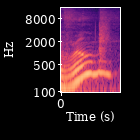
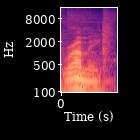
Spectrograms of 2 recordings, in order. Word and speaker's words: Rumi: Is it Rumi or Rume? – So that's pronounced Rummy. – Rummy. – Okay. Same spelling.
